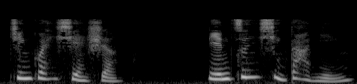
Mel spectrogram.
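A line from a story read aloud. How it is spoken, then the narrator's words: Tender, touched question. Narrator (Chinese): 好像被弓箭队长那英俊的容貌和搭救他的好意打动了，温柔的问道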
